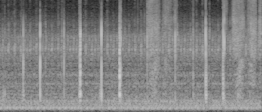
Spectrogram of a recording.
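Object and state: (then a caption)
Cardboard photo album. Fingertips rub and scratch along the paper-covered cardboard spine of a closed photo album as it is turned to show its spine and then its back cover. Sharp, bright scratchy ticks sound at an irregular pace over a soft papery hiss, with short louder stretches of broadband rubbing near the middle and end.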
